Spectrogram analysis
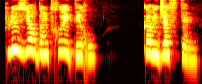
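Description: A woman reading a children's storybook aloud, slow and careful, repeating words for young learners. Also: high-pitched, expressive, darkish tone. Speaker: audiobook reader.

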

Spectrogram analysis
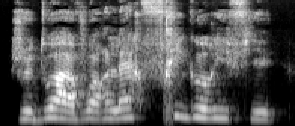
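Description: A woman reading a children's storybook aloud, slowly and carefully spelling out each word, with little English lessons woven in. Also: fairly high pitch, fairly even intonation, bright, forceful tone, slight background noise. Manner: slow, careful, clearly spelled-out words. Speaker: audiobook reader.

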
